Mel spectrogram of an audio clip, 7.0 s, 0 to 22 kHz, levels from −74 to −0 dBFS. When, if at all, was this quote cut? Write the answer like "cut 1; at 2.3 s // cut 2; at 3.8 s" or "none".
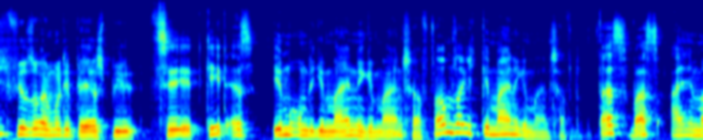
none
